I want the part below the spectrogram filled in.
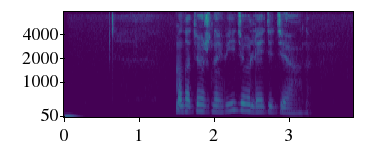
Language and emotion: Russian, neutral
